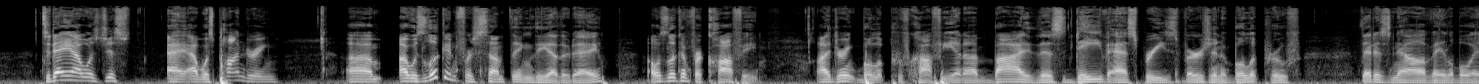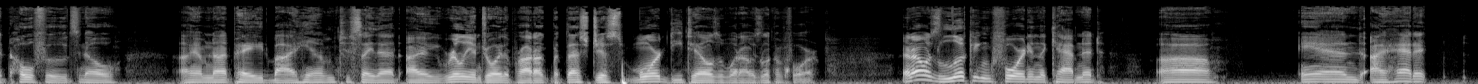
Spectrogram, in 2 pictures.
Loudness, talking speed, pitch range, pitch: -16 LUFS, 165 wpm, 95-120 Hz, 105 Hz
